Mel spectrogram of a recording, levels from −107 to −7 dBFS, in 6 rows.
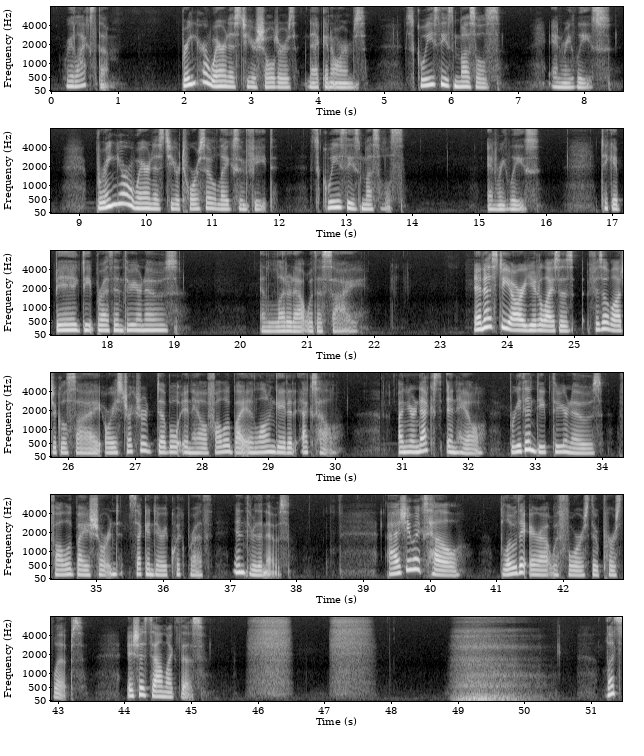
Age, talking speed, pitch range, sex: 40-59, 115 wpm, 155-195 Hz, female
